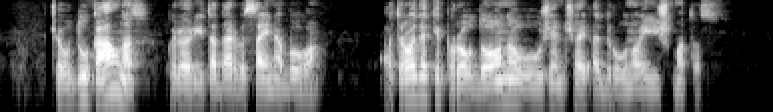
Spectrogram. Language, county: Lithuanian, Šiauliai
